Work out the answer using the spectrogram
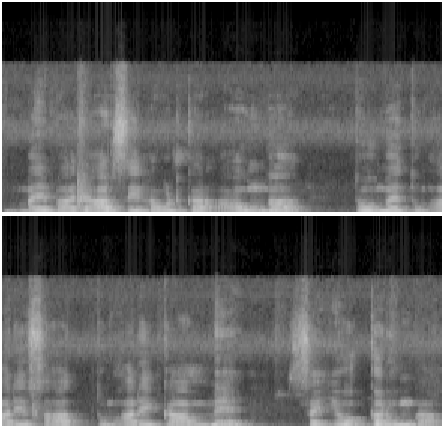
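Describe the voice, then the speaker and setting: A man voicing an affectionate middle-aged husband, gentle and coaxing, in a storybook reading. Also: medium pitch, unhurried, a little hiss or hum, lightly acted. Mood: tender.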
